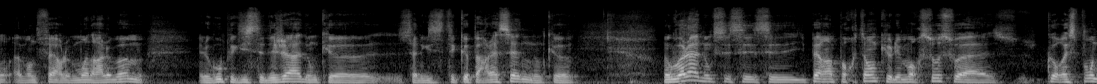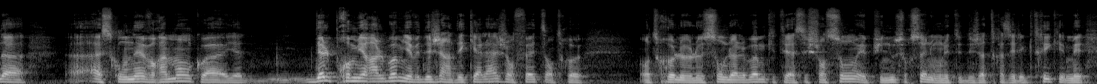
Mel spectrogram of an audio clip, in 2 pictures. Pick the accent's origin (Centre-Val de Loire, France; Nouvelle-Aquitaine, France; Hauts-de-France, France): Centre-Val de Loire, France; de Paris à chez nous dans le Berry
